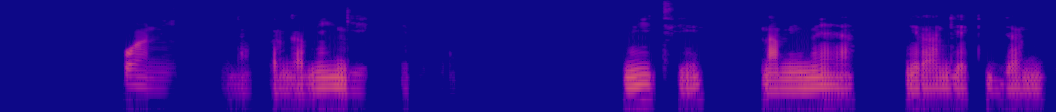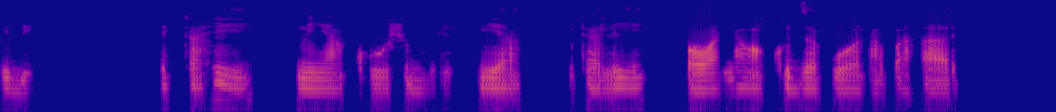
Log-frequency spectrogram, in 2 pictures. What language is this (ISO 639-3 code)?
swa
